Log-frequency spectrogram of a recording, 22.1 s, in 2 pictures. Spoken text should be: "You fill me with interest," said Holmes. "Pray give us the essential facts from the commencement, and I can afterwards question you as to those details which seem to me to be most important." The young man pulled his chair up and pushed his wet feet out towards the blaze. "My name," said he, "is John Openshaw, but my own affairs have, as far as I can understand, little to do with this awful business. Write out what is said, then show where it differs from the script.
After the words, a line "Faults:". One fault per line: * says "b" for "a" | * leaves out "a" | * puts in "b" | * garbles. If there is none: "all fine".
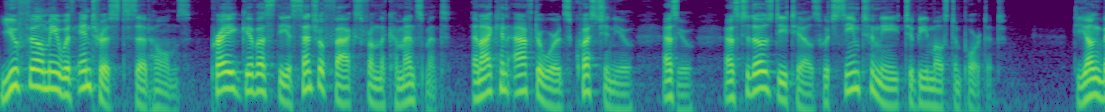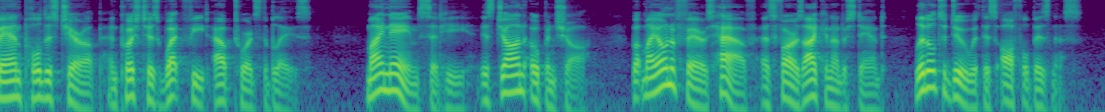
"You fill me with interest," said Holmes. "Pray give us the essential facts from the commencement, and I can afterwards question you as you as to those details which seem to me to be most important." The young man pulled his chair up and pushed his wet feet out towards the blaze. "My name," said he, "is John Openshaw, but my own affairs have, as far as I can understand, little to do with this awful business.
Faults:
* puts in "you as"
